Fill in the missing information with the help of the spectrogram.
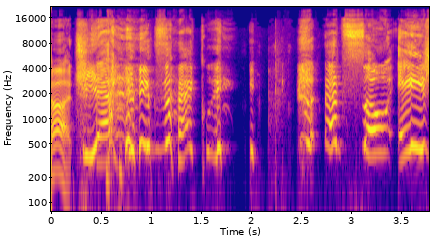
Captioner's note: both laughing; both laughing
